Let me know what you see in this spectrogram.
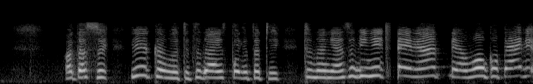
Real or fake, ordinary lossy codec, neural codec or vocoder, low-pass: fake; none; codec, 16 kHz, 0.5 kbps, X-Codec, HuBERT features, trained on general audio; 7.2 kHz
